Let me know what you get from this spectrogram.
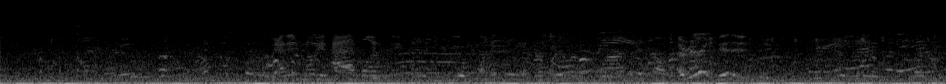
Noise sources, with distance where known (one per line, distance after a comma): person or small group talking, near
